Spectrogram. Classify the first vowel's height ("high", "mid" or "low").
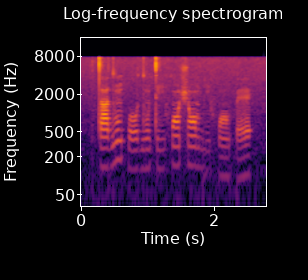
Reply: low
